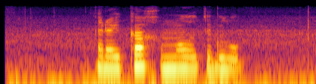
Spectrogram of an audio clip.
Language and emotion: Russian, neutral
